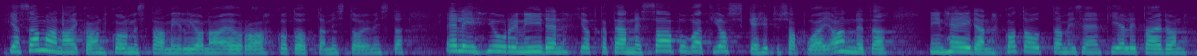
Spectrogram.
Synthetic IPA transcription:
jɑsɑmɑːnɑikɑːnkolmesɑ̥t̪ɑːmiljoːnɑːeuroɑkot̪out̪ːɑmist̪oimist̪ɑ | elijuːɾiniːdenjot̪kɑt̪ænːessɑːpuʋɑt̪joskeɦit̪ysɑpuɑeiɑnːet̪ɑ | ninheidænkot̪out̪ːɑmiseːnkielit̪ɑidon

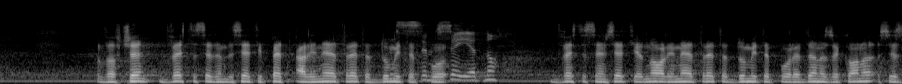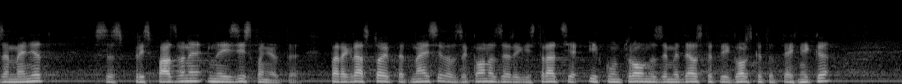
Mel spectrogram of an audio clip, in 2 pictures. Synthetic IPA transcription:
vɐft͡ʃɛnd̪vɛst̪əsɛd̪ɛmd̪ɛsɛt̪ipɛt̪ɐlinɛt̪ɾɛt̪əd̪umit̪ɛd̪n | d̪vɛst̪əsɛd̪ɛmd̪ɛsɛt̪iɛd̪nɔɐlinɛt̪ɾɛt̪əd̪umit̪ɛpoɾɛd̪ɤnɐzɐkɔnəsɛzɐmɛnʲət̪ | sɐspɾispazvɐnɛnɐiziskvɐniət̪ə̰ | pɐɾɐɡɾafst̪ɔipɛt̪najsɛvɐvzɐkɔnəzɐɾɛɡist̪ɾat̪sijəikont̪ɾɔlˠnɐzɛmɛd̪ɛlˠskət̪əiɡɔɾskət̪ət̪ɛxnikə

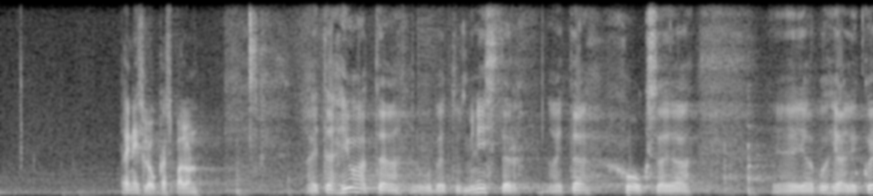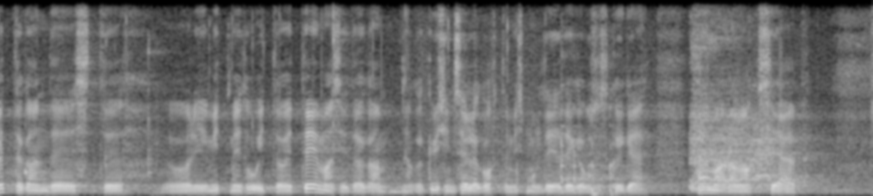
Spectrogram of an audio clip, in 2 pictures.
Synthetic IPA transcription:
t̪ænʲisluːkɑspɑlun | ɑ̰jt̪æɦjuɦɑt̪ːˑɑjɑlṵɡ̥ube̞ːt̪ˑud̪̥minist̪e̞ɾɑ̰jt̪æhho̞ːksɑjɑ | jɑpɤɦjɑlikːˑue̞t̪ːe̞kɑnd̪̥eeːst̪ | o̰lʲimit̪mejd̪̥huvit̪ːˑɑvɑjd̪̥̚t̪e̞ːmɑsid̪̥ɑɡ̥ɑɑ̰ɡ̥ɑkysʲinse̞lːeko̞ht̪ɑmismult̪e̞jet̪e̞ɡe̞vuse̞skɤjɡ̥e̞ | hæmɑɾɑmɑksjæːb̥

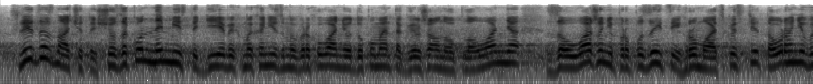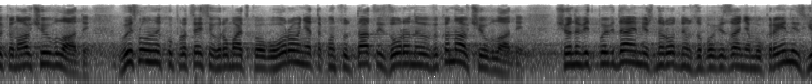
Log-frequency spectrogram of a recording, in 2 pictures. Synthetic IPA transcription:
sʲlʲid̪zɐznɑt͡ʃɪt̪ɪʃt͡ʃɔzɐkɔnːɛmʲist̪ɪdʲijɛʋɪxmexɐnʲizmɪʋɾɐxʊʋɑnʲːɐɔd̪ɔkʊmɛnt̪ɐxd̪erʒɑwnɔɦɔplˠɐnʊʋɑnʲːɐ | zɐʊʋɑʒenʲːipɾɔpɔzɪt͡sʲijɦɾɔmɑt͡sʲkɔsʲtʲit̪ɐɔrɦɐnʲiwːɪkɔnɑwt͡ʃɔjiʋlˠɑd̪ɪ | ʋɪslɔlˠenɪxupɾɔt̪sɛsʲiɦɾɔmɑt͡sʲkɔɦɔːbɔɦɔɾɔʋɐnʲːɐt̪ɐkɔnsʊlʲt̪ɑt͡sʲijizɔrɦɐnɪmɪʋɪkɔnɑwt͡ʃɔjiʋlˠɑd̪ɪ̰ | ʃt͡ʃɔneʋʲid̪̚pɔʋʲid̪ɑjɛmʲiʒnɐɾɔd̪nɪmzɔbɔʋʲjɐzɑnʲːɐmʊkɾɐjinɪzʲɦ

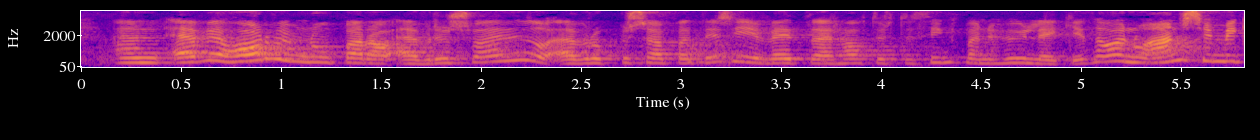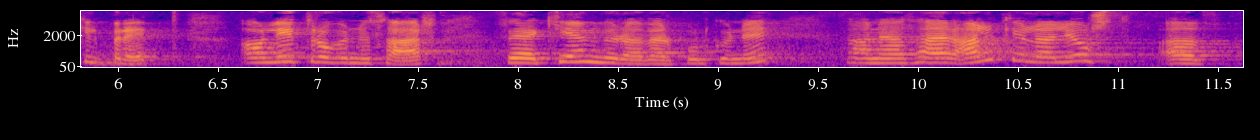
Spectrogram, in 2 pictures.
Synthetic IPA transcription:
ɛnɛvvɪðɦɔɾvʏmnupaːɾaːwʔɛvɾʏsvajðɪɔɣɛvɾowpʏsaːpat̪ɪsjɛveːjt̪aðɛɾɦawht̪ɪst̪ʏθiŋkmanːɪɦʏɣleːjcɪθawɛɾnuansɪmɪːcɪlpɾejt̪ | awlɪːt̪ɾowvʏnːʏθaɾ̥θɛːɣaðcʰɛːmʏɾaðvɛɾpowlkʏnːɪ | θanːɛɣaðθaðɛɾalcɛlɛɣaljowst̪að

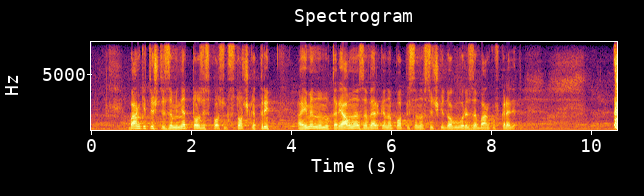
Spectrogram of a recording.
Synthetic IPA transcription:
baŋkit̪ɛʃt̪ɛzɐmɛnʲət̪ːɔzispɔsopst̪ɔt͡ʃkət̪ɾi | ɐimɛnːonot̪ɐɾialˠnəzɐvɛɾkənɐpɔt̪̚pisənɐfsit͡ʃkid̪ɔɡovoɾizɐbaŋkofkɾɛd̪it̪

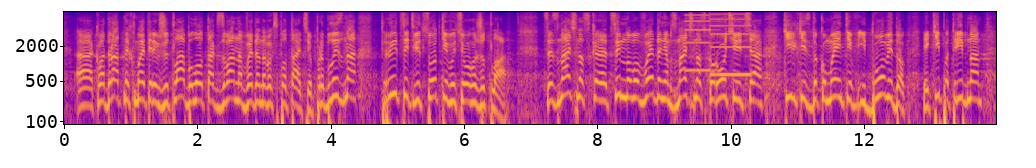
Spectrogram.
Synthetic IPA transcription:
kʋɐd̪ɾɑt̪nɪxmɛt̪ɾʲiwʒɪt̪lˠɑbʊlˠɔt̪ɑɡzʋɑnɐʋːɛd̪enɐʋeksplˠɐt̪ɑt͡sʲijʊpɾɪblˠɪznɐt̪ɾɪt͡sʲːɐt̬ʲʋʲid̪sɔt̪kʲiwʊsʲɔɦɔʒɪt̪lˠɑ̰ | t̪sɛznɑt͡ʃnɐt̪sɪmnɔʋɔʋːɛd̪enʲːɐmznɑt͡ʃnɐskɔɾɔt͡ʃʊjet͡sʲːɐkʲilʲkʲisʲtʲd̪ɔkʊmɛnʲtʲiwid̪ɔʋʲid̪ɔk | jɐkʲipɔt̪ɾʲibnɐ

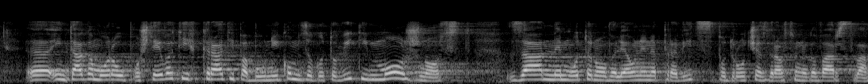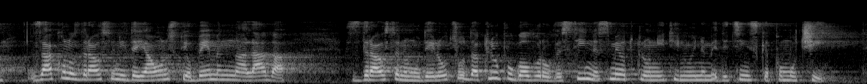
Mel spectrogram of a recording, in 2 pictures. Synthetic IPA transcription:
int̪aːɡamoːɾaupɔʃt̪eːʋat̪ixkɾaːt̪ipabɔwniːkɔmzaɡɔt̪ɔʋit̪imoːʒnɔst̪ | zanɛmoːt̪ɛɾnɔuʋɛljawljɛnɛpɾaʋit̪sspɔd̪ɾoːt͡ʃjazd̪ɾawst̪ʋɛnɛɡaʋaɾst̪ʋazaːkɔnɔzd̪ɾawst̪ʋɛnid̪ɛjaːwnɔst̪jiɔbeːmɛnːalaːɡa | zd̪ɾawst̪ʋɛnɛmud̪eːlɔwt̪sud̪akljupuɡɔːʋɔɾuʋɛst̪inɛsmeɔt̪klɔnit̪inujnɛmɛd̪it̪inskɛpɔmɔt͡ʃi

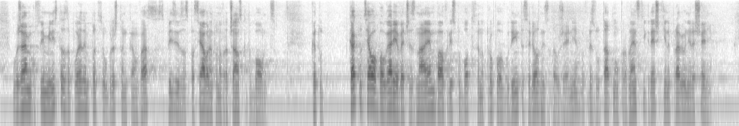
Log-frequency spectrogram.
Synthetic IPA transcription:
ʊvɐʒaɛmiɡospod̪inminist̪əɾzɐpoɾɛd̪ɛnpɤt̪sɛobɾɤʃt̪ənkəmvasːpɾizivzɐspɐsʲjavɐnɛt̪onɐvɾɐd͡ʒanskət̪əbɔlˠnit̪sə̥ | kak̚t̪ot̪sʲjalˠəbɐlˠɡaɾijəvɛt͡ʃɛznaɛmbawˠxɾist̪obɔt̪ɛ̥fɛnɐt̪ɾupəvɐfɡod̪init̪ɛsɛɾiɔznizɐd̪ɐlˠʒɛniəvɐfɾɛzulˠt̪at̪nɐʊpɾɐvlɛnskiɡɾɛʃkiːnɛpɾavilˠniɾɛʃɛniə

